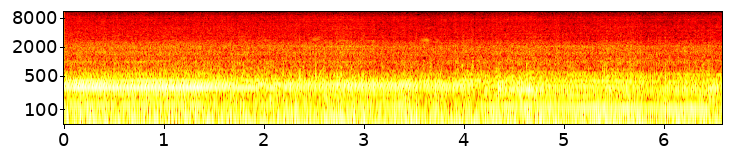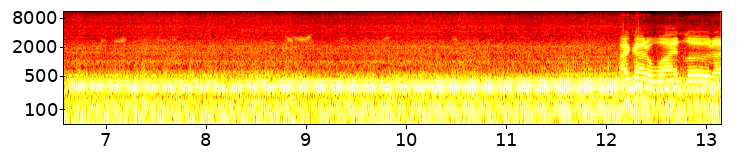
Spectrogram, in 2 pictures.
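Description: Motorcycles riding east along Highway 12 in Washington, a steady loud engine drone with wind rush throughout, close and continuous, with a brief tonal sweep near the end.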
